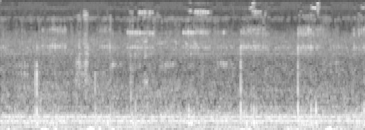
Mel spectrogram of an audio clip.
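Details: Domestic cat purring while being touched and stroked, as if enjoying a massage: a continuous low, pulsing rumble with a steady hum throughout and two brief soft thumps.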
